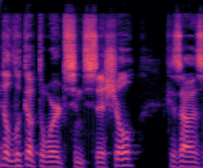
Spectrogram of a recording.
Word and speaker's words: syncytial: look up the word syncytial because I was like, how do you say that? The S part? Syncytial? Yeah.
